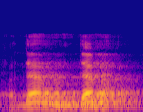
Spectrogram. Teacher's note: فدم دم میم ساکن پہ اظہار ہے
